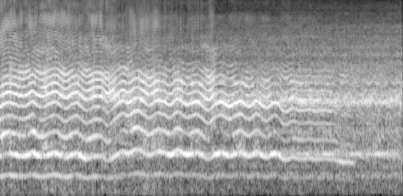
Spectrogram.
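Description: A man's singing voice holding one long, high note with wide, even vibrato, easing slightly in loudness near the end.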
